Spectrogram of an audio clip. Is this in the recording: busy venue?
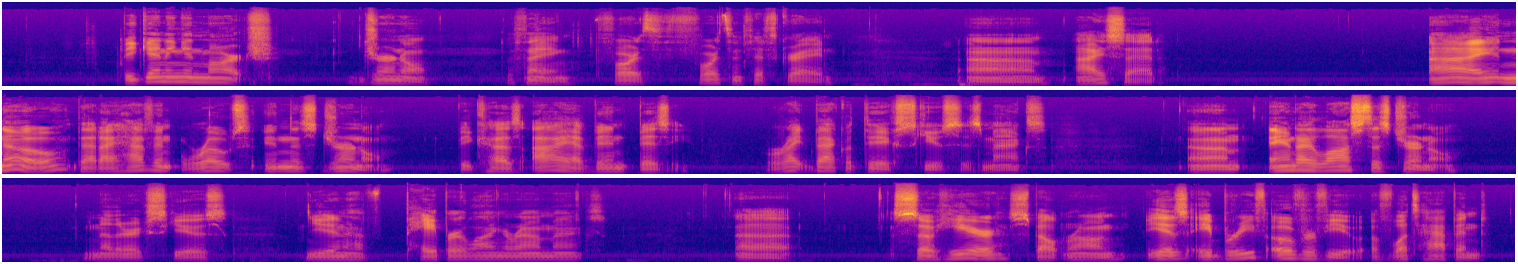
no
